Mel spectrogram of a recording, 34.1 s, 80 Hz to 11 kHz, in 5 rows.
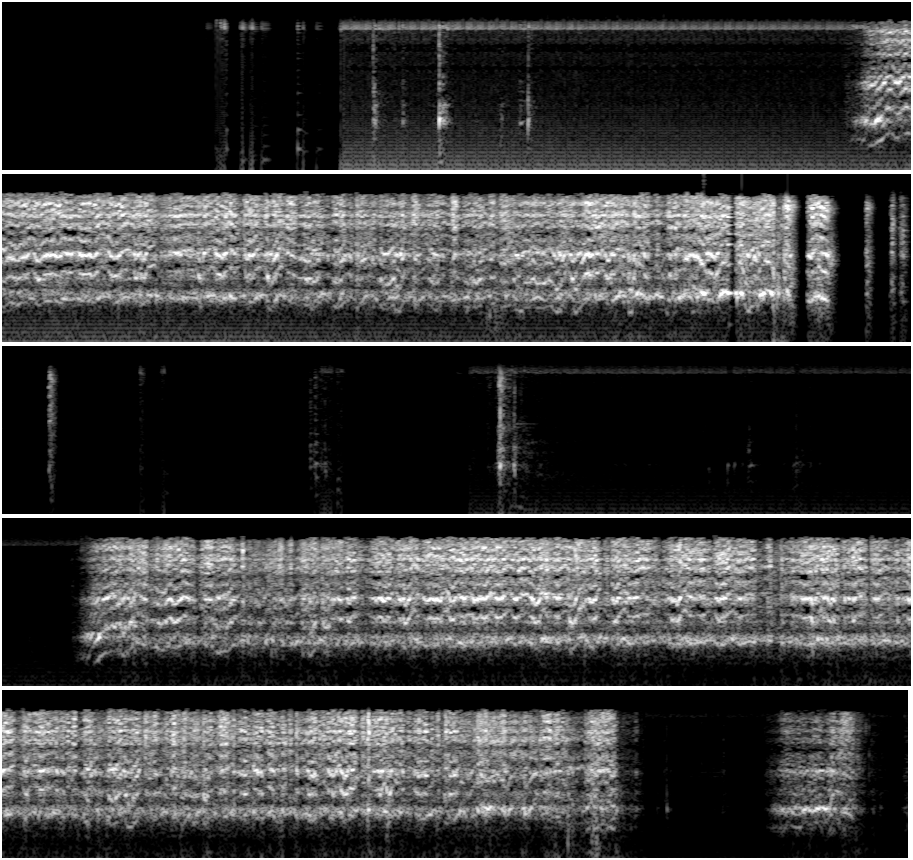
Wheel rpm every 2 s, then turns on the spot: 0, 0, 0, 110, 220, 220, 250, 100, 0, 0, 40, 200, 230, 230, 220, 220, 60.
none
